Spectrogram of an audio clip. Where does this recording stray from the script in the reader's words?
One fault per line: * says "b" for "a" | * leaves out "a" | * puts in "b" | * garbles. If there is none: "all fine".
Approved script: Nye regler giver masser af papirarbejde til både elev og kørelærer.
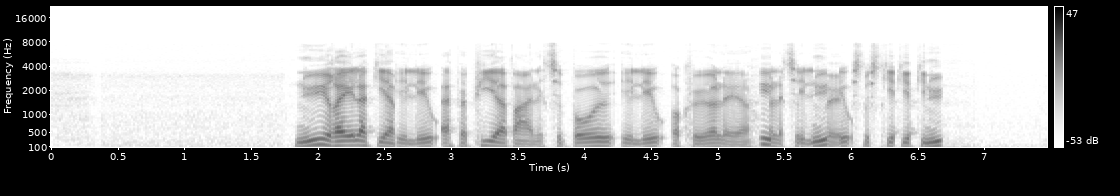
* says "elev" for "masser"
* garbles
